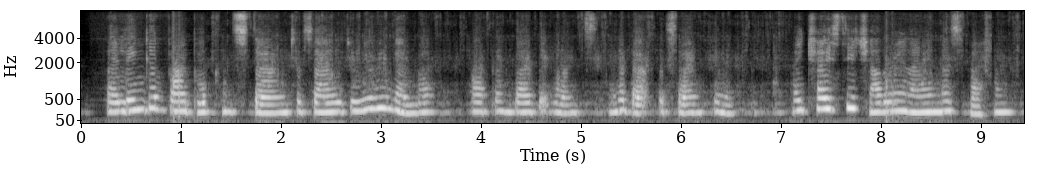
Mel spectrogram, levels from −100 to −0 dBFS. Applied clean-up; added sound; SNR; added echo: neural separator model SepFormer DNS4.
